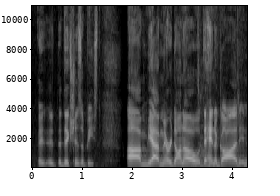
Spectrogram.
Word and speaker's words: Maradona: Madonna. Yeah, Madonna. How do you say it? Maradona, bro. Maradona, bro.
